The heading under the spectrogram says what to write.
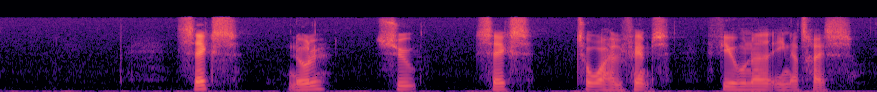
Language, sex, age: Danish, male, 36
